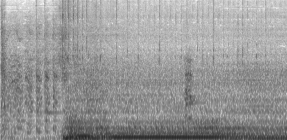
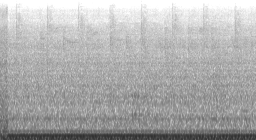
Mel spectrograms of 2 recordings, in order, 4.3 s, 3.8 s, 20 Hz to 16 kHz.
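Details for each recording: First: Dodge Ram 5.7L HEMI V8 starting and idling with fast, light ticking over the engine note; exhaust leak at passenger-side manifold, manifold studs known to break. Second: Dodge Ram 5.7L HEMI V8 idling after repairing the right (passenger) exhaust manifold leak from broken studs, warmed up: smooth even low rumble, no ticking or puffing; exhaust sealed.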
